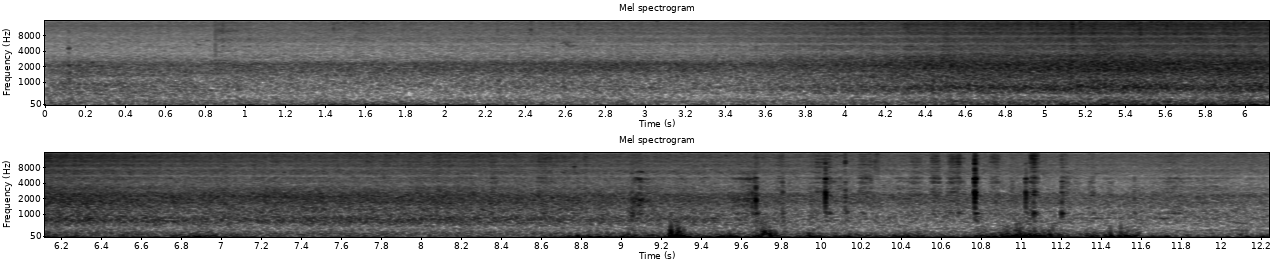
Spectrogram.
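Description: Wind buffeting an outdoor microphone: a low rumble that swells about four seconds in, then a run of heavy low thumps in the last three seconds.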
